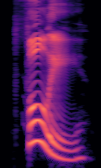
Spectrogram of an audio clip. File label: "fully", English; 3000 words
